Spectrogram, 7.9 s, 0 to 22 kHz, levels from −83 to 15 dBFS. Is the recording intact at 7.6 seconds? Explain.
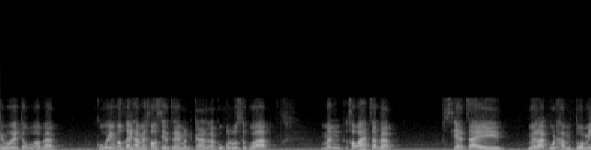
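Yes, the audio is intact at 7.6 seconds, with the G.722 wideband telephone coding carrying the speech at 64 kbit/s and no fault at that moment.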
